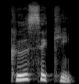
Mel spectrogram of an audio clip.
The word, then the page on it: 空席: female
